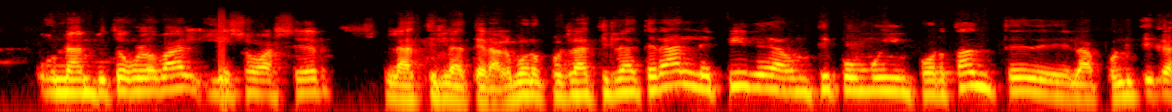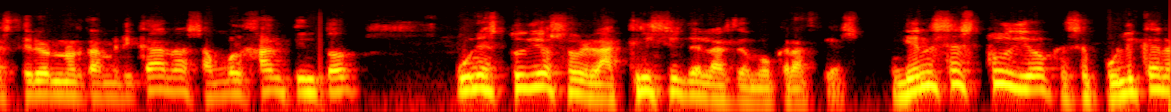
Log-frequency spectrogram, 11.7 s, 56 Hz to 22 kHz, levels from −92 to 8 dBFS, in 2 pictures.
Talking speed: 225 wpm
